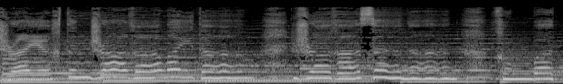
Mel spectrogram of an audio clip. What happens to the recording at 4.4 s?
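Nothing goes wrong at 4.4 s; the audio plays through that moment intact, with no dropout, click or other technical fault.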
